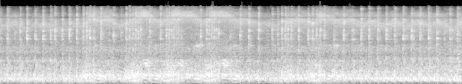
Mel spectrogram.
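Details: McCulloch two-stroke grass strimmer rescued from a tip, revived after five years, run with reduced choke: high, buzzy drone holding a fairly steady pitch with slight waver; small engine running normally.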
